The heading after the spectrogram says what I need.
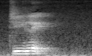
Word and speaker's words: cilik: Contohnya umpamanya cilik. Oh, I miring itu berarti kalau yang I justru bacanya bukan I tapi E. Koyok E. Seperti E ya, Pak ya.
